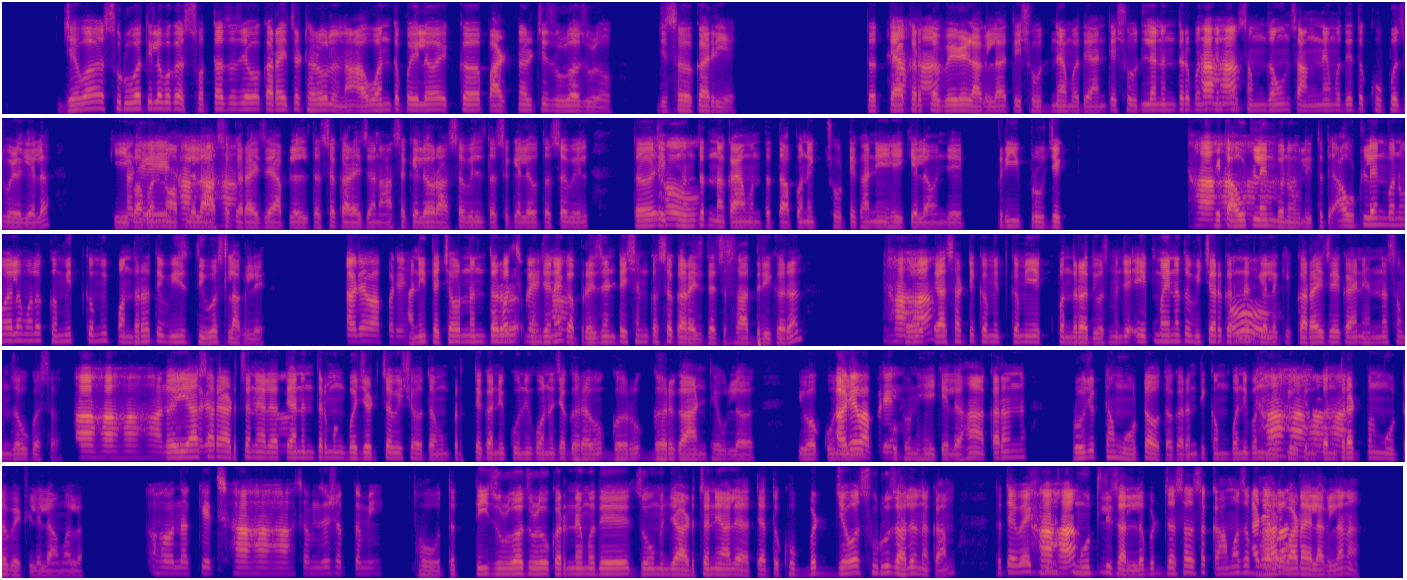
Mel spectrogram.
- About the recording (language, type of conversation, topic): Marathi, podcast, असा कोणता प्रकल्प होता ज्यामुळे तुमचा दृष्टीकोन बदलला?
- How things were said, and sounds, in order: tapping; other background noise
